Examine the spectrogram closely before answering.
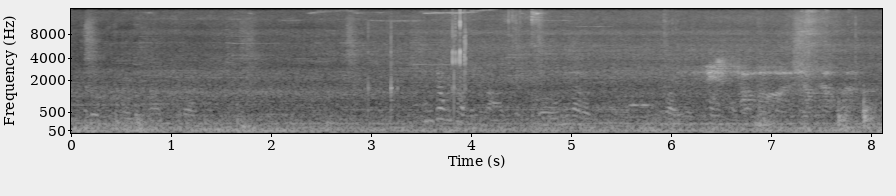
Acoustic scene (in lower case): bus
